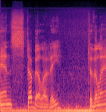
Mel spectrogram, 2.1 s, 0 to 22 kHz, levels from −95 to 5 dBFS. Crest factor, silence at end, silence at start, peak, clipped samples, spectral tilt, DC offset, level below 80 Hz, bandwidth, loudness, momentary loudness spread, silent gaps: 14 dB; 0 s; 0 s; -4 dBFS; under 0.1%; -4.5 dB/octave; under 0.1%; -22 dBFS; 15 kHz; -19 LUFS; 4 LU; none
